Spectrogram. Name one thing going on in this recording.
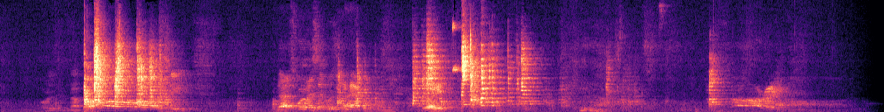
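A man gives instructions loudly in a large echoing room.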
